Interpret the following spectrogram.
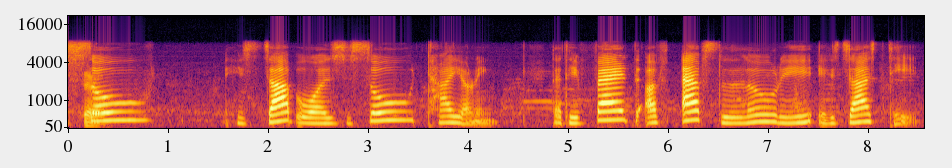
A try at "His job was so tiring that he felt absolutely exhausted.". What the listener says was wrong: Don't pause here. His job was so tiring that he felt absolutely exhausted.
